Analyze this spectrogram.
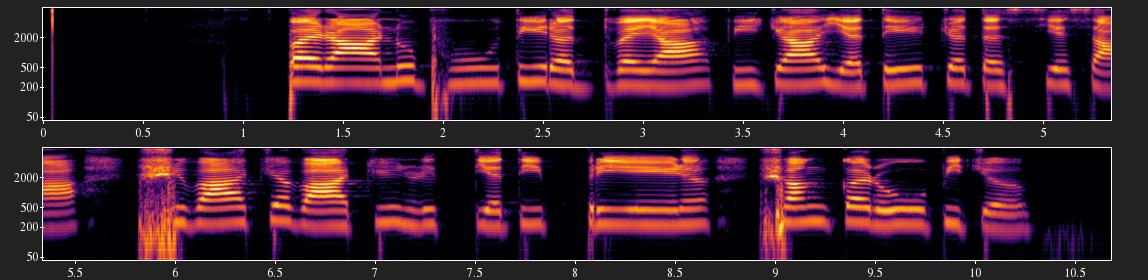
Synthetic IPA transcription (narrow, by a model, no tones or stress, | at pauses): pɐɾaːnubʱuːt̪iɾɐd̪ʋɐjaːʋid͡ʒaːjɐt̪eːt͡ʃɐt̪ɐsjɐsaːʃiʋaːt͡ʃɐʋaːt͡ʃinɾit̪jɐt̪ipɾijeːɳɐʃɐŋkɐɾoːpit͡ʃɐ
